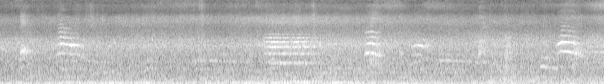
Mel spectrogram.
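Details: Rescued street kitten that wants to return outside and refuses food gives a few faint arched meows spread across the recording, with a low steady hum and a brief harmonic tone midway.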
